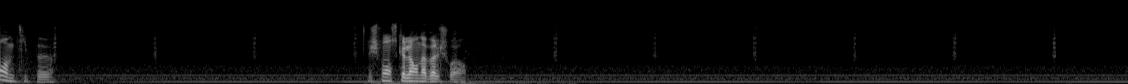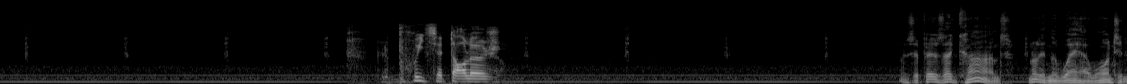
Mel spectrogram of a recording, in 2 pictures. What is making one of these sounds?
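A wall clock ticks steadily, once a second.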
